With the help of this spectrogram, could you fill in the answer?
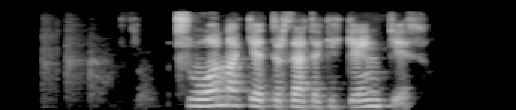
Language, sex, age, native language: Icelandic, female, 50-59, Icelandic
